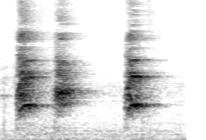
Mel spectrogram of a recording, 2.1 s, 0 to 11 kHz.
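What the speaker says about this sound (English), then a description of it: "I got 3 dogs wanting to play with a dog that doesn't want to do anything." Three quick barks from dogs at play, near and fairly loud, in a bright, evenly spaced burst with short pauses between them.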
